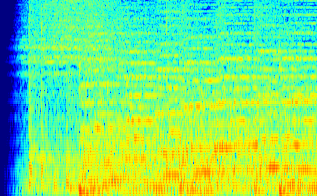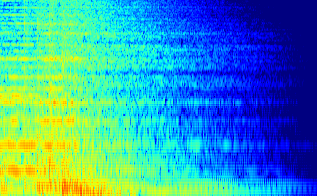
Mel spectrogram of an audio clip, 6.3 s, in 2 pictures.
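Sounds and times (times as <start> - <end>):
victory jingle: 0.7 - 5.2.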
